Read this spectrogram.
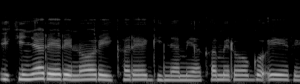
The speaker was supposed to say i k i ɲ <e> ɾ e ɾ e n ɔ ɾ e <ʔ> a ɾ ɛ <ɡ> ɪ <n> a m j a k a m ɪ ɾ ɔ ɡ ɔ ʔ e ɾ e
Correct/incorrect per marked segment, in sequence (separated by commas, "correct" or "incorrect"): incorrect, incorrect, correct, incorrect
